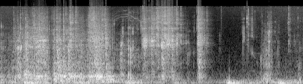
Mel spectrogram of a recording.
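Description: Crispy food crackles close up as it is handled.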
